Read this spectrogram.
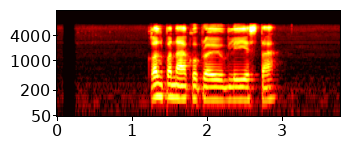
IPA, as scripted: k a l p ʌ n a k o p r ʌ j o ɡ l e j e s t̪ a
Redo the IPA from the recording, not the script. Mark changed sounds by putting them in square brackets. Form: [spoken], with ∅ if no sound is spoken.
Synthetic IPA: k [ʌ] l p ʌ n a k o p r ʌ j o ɡ l e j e s t̪ a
